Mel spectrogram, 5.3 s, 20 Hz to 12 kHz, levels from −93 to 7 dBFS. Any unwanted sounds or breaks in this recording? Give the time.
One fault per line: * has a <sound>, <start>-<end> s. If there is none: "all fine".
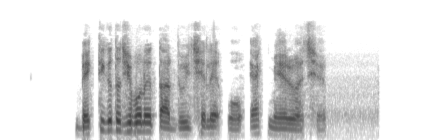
all fine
